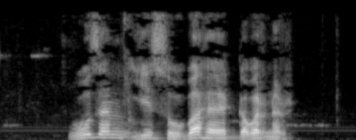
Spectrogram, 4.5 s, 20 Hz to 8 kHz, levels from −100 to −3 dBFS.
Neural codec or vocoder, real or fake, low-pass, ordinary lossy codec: none; real; 7.2 kHz; MP3, 48 kbps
